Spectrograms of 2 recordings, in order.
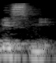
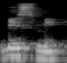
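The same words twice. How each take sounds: The two takes are said the same way.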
